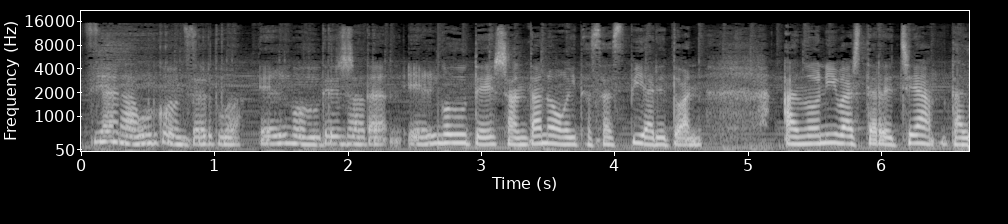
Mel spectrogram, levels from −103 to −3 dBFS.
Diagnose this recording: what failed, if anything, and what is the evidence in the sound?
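Channel delay (doubling) from 0.0 to 2.69 s. Every onset in that span is followed about 40 ms later by a second copy at the same level, giving a doubled, slapped quality that stops abruptly at 2.69 s. The stage is the driver or buffer: one channel was held back by a long block before the two were summed to mono, so the late copy stands apart as an echo rather than blending in.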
